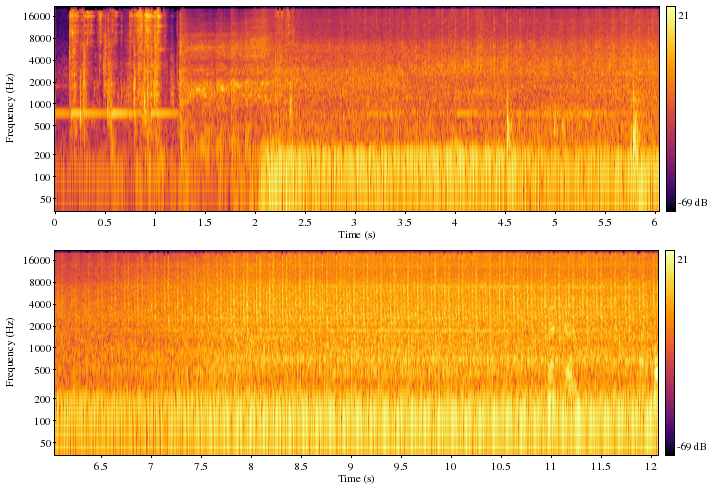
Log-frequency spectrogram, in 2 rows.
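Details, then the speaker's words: 2007 Chevy Avalanche 5.3 V8 with AFM after AFM lifter replacement and new wires, oil topped up: engine starts, then quick steady tick about four times a second over idle, seemingly cylinder 3 and others; owner suspects non-replaced standard lifters. Valve train ticking. "But I'm getting a ticking in number 3. 1, 2, 3, I believe. So I'm going to pull this off. And they all sound like they're ticking a little bit more, you know."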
